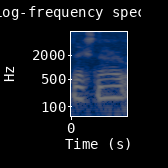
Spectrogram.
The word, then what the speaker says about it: Nixienire: On YouTube, which is the current name right now, is Nixienire Random Video Stuff. And there you go. That's how you pronounce the channel's name, because I know a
